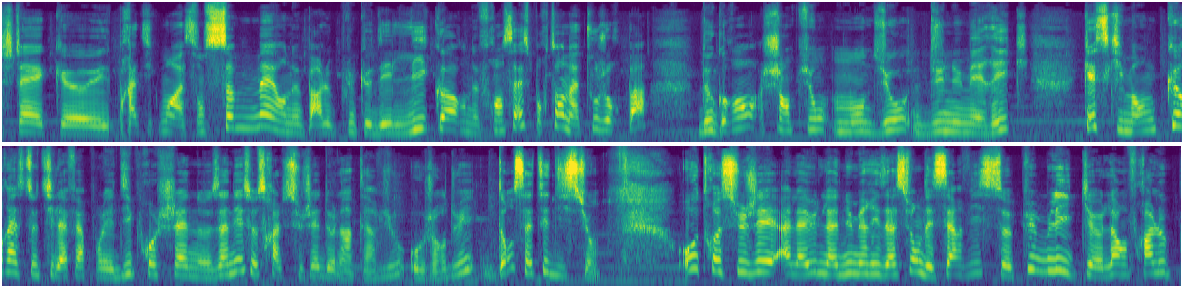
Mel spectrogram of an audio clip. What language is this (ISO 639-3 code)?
fra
